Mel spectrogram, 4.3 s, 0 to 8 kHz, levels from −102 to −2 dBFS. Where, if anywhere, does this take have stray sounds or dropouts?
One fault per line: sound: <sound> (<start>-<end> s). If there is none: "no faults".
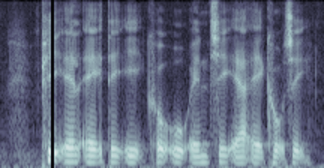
sound: dropout (0.7-0.7 s)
